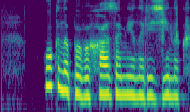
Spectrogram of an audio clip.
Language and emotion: Russian, neutral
